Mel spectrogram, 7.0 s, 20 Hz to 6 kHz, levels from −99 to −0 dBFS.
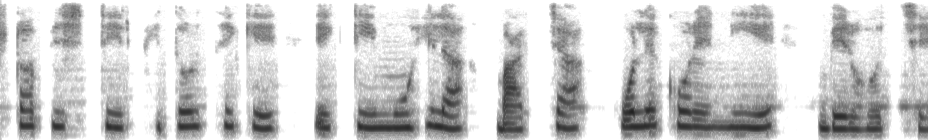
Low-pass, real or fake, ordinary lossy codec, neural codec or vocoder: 5.4 kHz; real; none; none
